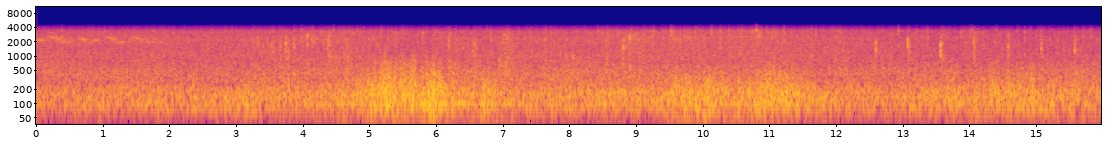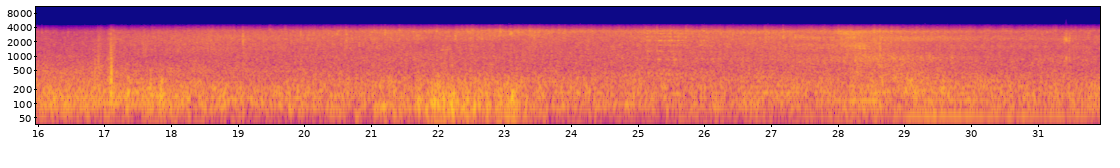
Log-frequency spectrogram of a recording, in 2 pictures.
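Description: Steady hiss of rain falling on concrete paving, with scattered drop clicks. Low rumbles swell and fade four times, about 5, 11, 22 and 28 seconds in.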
